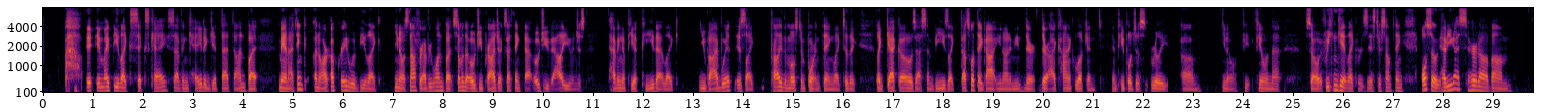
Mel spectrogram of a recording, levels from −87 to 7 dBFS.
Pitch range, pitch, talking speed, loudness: 105-130 Hz, 115 Hz, 205 wpm, -30 LUFS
